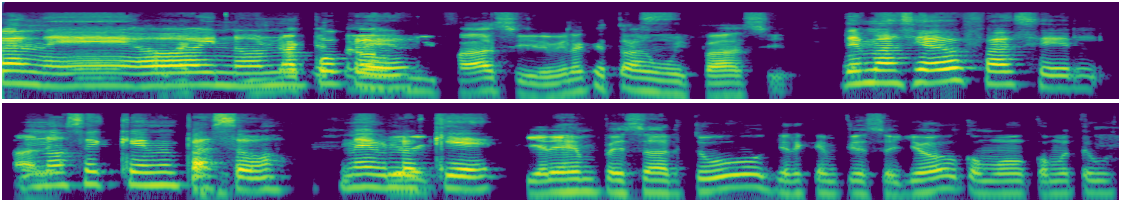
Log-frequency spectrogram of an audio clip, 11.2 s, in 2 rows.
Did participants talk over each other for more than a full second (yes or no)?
yes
